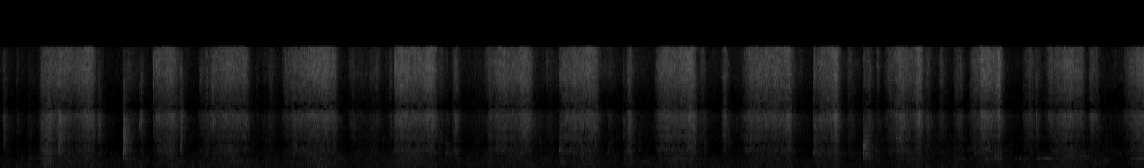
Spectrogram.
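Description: Soft broom sweeping fine dust across a tiled floor: repeated brushing swishes, irregular, about one stroke a second.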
